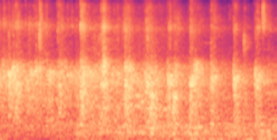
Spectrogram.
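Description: Audience applauding in a hall: many hands clapping at once, with single sharp claps standing out from the mass.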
